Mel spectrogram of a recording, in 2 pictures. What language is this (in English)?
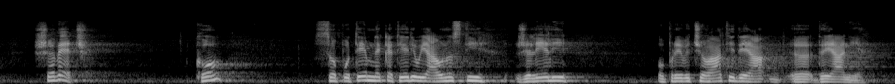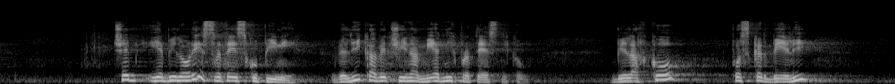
Slovenian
